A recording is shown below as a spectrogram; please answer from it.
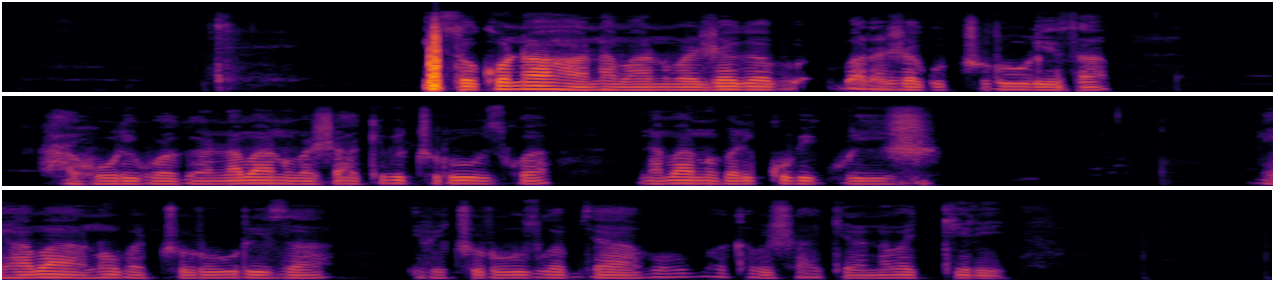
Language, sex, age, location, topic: Kinyarwanda, male, 25-35, Musanze, finance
